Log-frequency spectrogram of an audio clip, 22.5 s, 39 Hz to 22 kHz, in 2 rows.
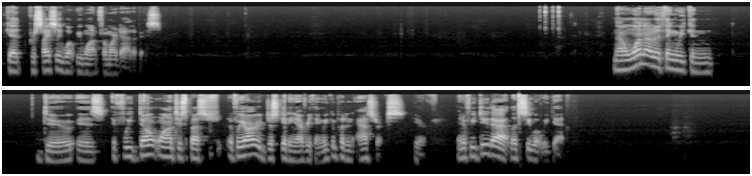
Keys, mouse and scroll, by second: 15.6 typing, 19.4 ctrl+F5.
